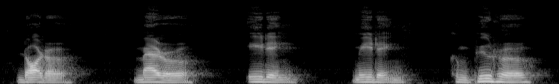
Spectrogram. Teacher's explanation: work on your flap t which sounds like a quick d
